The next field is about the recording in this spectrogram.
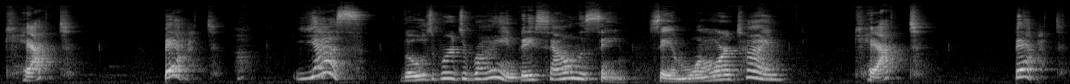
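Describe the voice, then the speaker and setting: A woman teaching young children a rhyming lesson in a slow, sing-song voice with lots of praise. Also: fairly high pitch, fairly bright tone, roomy sound.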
